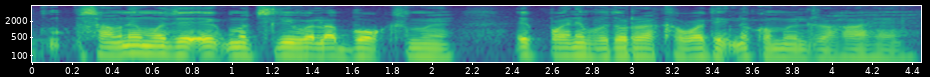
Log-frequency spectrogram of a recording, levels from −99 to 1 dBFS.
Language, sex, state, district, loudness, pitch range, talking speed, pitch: Hindi, male, Arunachal Pradesh, Lower Dibang Valley, -16 LUFS, 95-105 Hz, 230 wpm, 100 Hz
